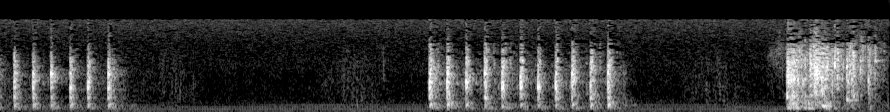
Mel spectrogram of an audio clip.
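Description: Two bursts of loud, rapid knocking on a door by police, each a quick series of about eight or nine sharp raps, separated by a pause, followed by a brief rustling clatter.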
